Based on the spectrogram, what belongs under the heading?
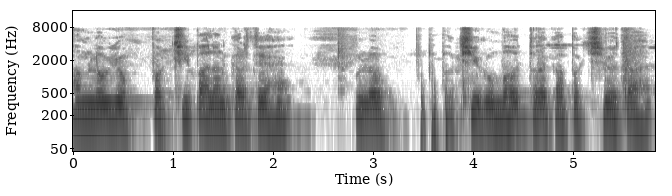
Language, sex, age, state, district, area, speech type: Hindi, male, 45-60, Bihar, Madhepura, rural, spontaneous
